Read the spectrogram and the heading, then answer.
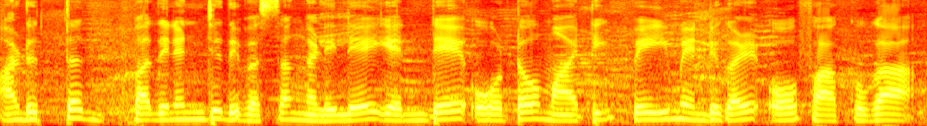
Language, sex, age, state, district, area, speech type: Malayalam, female, 30-45, Kerala, Kollam, rural, read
